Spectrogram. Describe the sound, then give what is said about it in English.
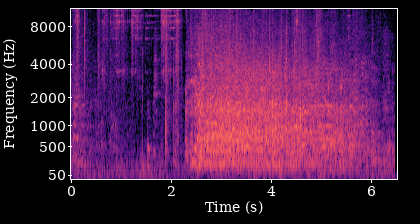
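A bunch of Mercedes car keys jangles and clinks for a couple of seconds as they are handed over, then a loud, sustained wash of crowd noise with chatter and laughter swells in and continues. “Take it. Here are the keys.”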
